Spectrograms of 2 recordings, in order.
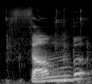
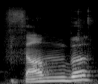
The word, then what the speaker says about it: thumb: spelling like what like thumb i have a thumb we don't pronounce the b you know like so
